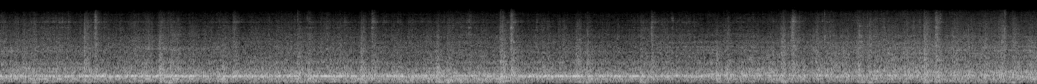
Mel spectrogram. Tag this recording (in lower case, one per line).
train
rail transport
railroad car
vehicle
